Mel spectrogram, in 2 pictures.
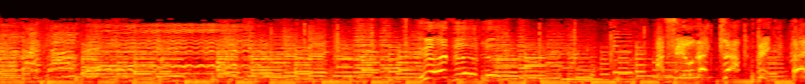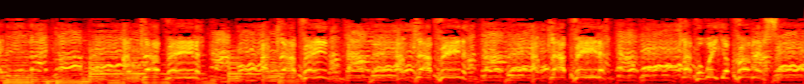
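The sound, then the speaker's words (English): A church audience shouts and cheers in praise, a loud, dense, continuous roar of many voices filling the whole stretch, punctuated by sharp individual yells and bursts. “Say, I feel like shouting.”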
